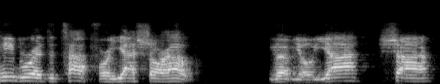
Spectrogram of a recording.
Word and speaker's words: Israel: And Israel is not pronounced Yasharal. It's not pronounced Yisrael in the Hebrew. That is not how you pronounce Israel. Israel is pronounced Yashar Allah.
